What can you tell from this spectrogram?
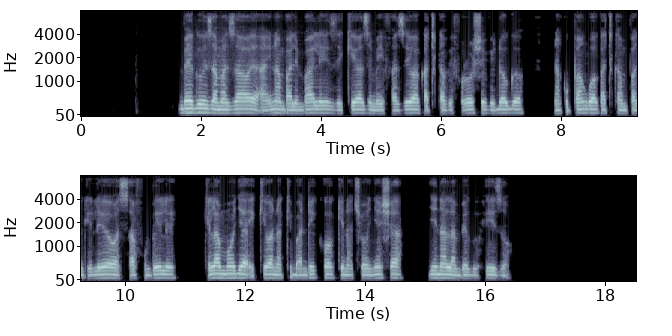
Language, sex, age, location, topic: Swahili, male, 18-24, Dar es Salaam, agriculture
